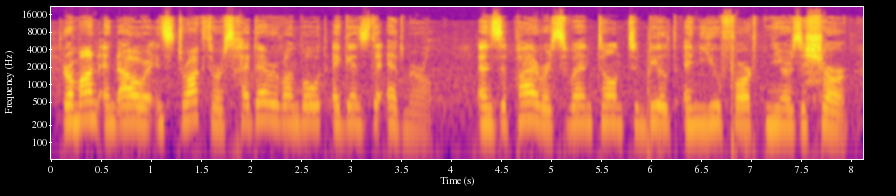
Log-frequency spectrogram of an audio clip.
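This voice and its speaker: A woman's voice: medium pitch, a little hiss or hum, natural voice, poor audio. An actress playing a tough young woman telling of her group's past, frank and wistful. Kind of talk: in-game monologue.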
